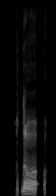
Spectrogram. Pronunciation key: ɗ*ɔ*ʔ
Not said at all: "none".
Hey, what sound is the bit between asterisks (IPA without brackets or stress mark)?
ɑ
